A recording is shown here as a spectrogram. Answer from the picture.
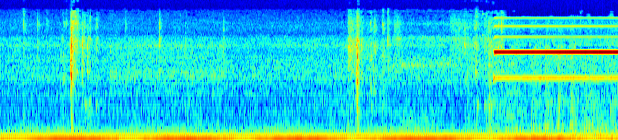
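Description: Steady low hum inside a Freightliner truck cab, with a faint click about a second in and another around the middle. About five seconds in, a steady high electronic warning tone from the dash starts and holds, as the ignition is switched back on after the AC control reset.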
